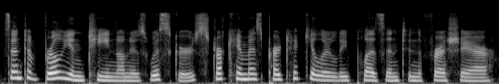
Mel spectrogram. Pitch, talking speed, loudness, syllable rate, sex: 205 Hz, 190 wpm, -18 LUFS, 5.1 syllables/s, female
